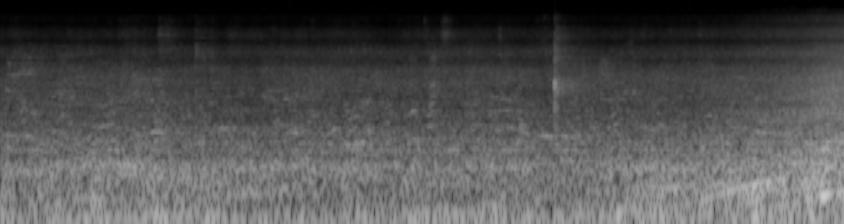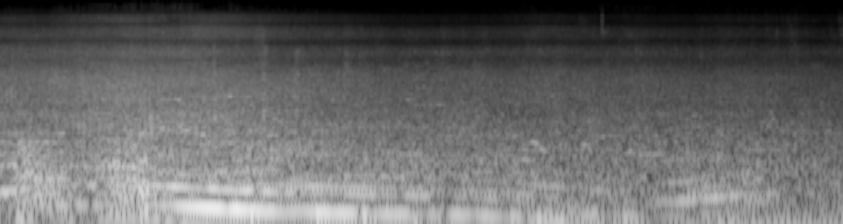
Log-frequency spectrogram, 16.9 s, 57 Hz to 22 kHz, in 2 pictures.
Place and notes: Brabanter Str., Köln, Deutschland - Summer night with rogue fireworks
City street, summer night, people talking, car traffic, cafés, and some people having their (most probably unauthorised) private fireworks. Recorded with Zoom H3-VR, converted to Binaural - use headphones.
Nordrhein-Westfalen, Deutschland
